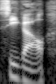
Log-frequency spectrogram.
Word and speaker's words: Seagal: and his name is steven segal pronounced seagull um and i got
